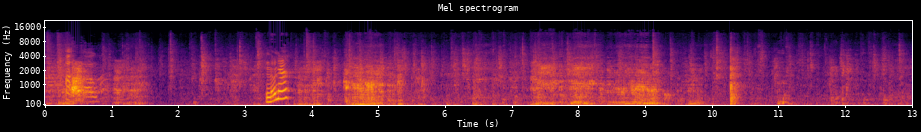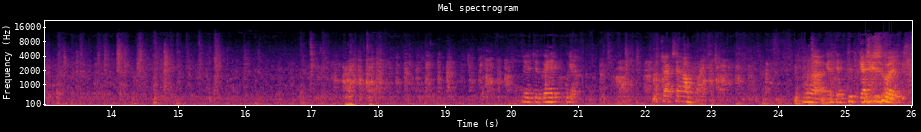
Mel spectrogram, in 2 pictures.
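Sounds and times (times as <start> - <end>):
claws clicking on wooden floor: 0.0 - 18.2
dogs panting and snuffling: 0.0 - 26.0.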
